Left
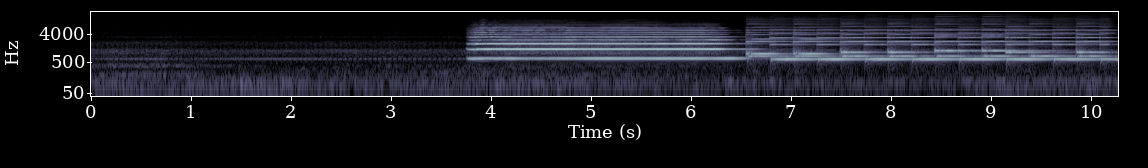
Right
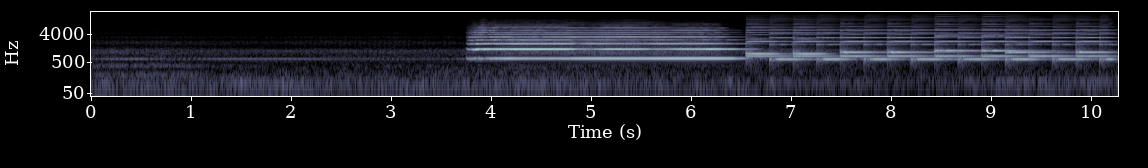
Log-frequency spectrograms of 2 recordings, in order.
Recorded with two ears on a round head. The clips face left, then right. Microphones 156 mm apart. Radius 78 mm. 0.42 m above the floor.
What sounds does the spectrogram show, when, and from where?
3.7 s a trumpet: 5° right (ahead or behind), 1.7 m
6.5 s a ringtone: 40° right (ahead or behind), 0.5 m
